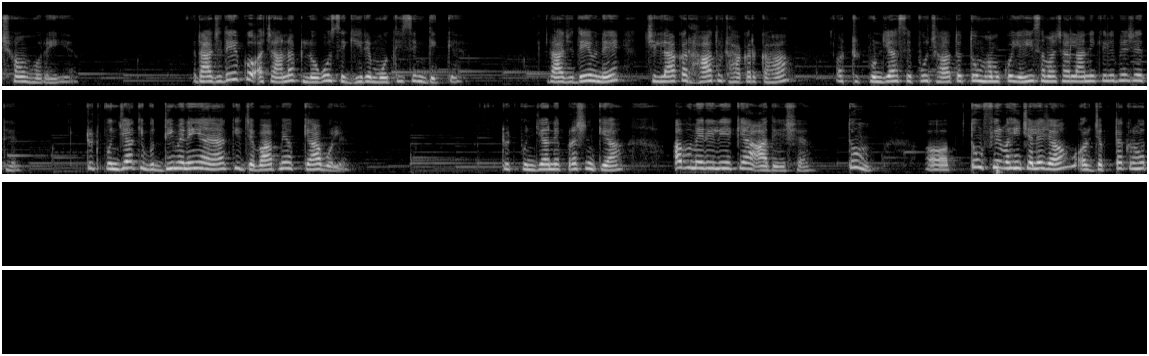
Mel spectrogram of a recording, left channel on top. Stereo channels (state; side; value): silent; right; 61 dB below the other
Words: हो रही है। राजदेव को अचानक लोगों से घिरे मोती सिंह दिख गए। राजदेव ने चिल्लाकर हाथ उठाकर कहा और टुटपुंजिया से पूछा, तो तुम हमको यही समाचार लाने के लिए भेजे थे? टुटपुंजिया की बुद्धि में नहीं आया कि जवाब में अब क्या बोले। टुटपुंजिया ने प्रश्न किया, अब मेरे लिए क्या आदेश है? तुम फिर वहीं चले जाओ और जब तक रहो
